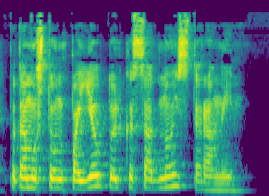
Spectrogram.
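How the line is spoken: Tired. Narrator (Russian): сказала устало Илса

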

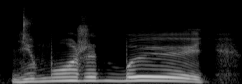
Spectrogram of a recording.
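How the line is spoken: Shouting. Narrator (Russian): кричал Кусандра

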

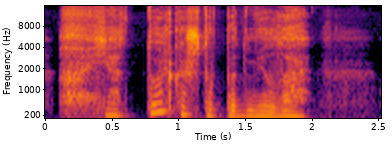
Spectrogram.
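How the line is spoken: Mother exclaiming. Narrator (Russian): воскликнула мама

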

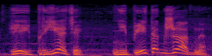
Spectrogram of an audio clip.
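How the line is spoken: Exclamation. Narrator (Russian): воскликнул

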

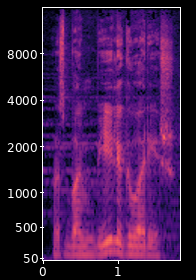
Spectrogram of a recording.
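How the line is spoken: Skeptical grunt, older man. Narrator (Russian): хмыкнул дядька

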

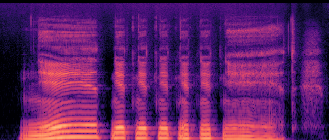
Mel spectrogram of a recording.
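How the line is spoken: Drawn-out drawl. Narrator (Russian): протянул охранник

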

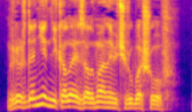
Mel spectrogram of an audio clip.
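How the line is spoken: Said loudly, young man. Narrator (Russian): громко сказал молодой работник

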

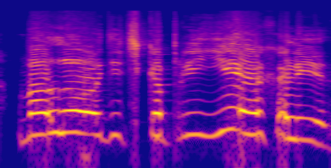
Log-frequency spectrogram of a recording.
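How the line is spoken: Screaming. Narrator (Russian): завопила Наталья

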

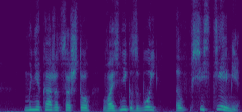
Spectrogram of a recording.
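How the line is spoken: Timid. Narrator (Russian): робко сказала смерть

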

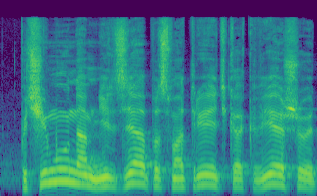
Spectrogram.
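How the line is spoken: Boy's deafening roar. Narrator (Russian): оглушительно взревел мальчик

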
